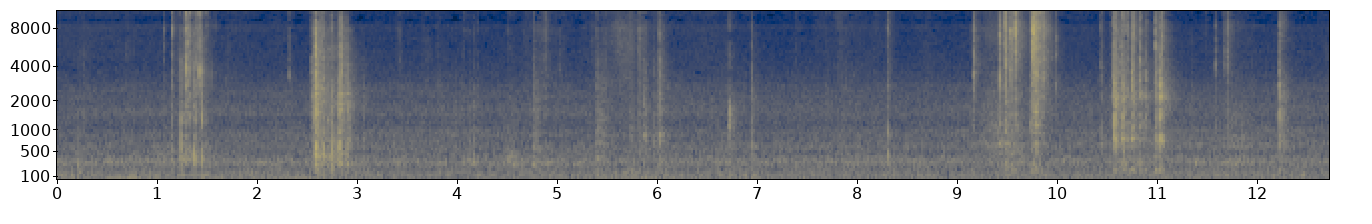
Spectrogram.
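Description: Plastic pens and markers being picked up and gathered off a wooden desk, clacking against each other and the desktop in several short spells, with lighter taps between.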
